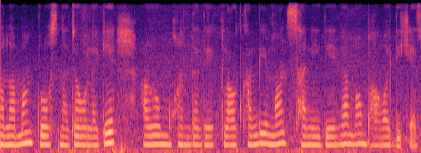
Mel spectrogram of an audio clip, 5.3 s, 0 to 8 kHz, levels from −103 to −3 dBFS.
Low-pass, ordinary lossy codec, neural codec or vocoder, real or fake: 7.2 kHz; none; vocoder, 22.05 kHz, 80 mel bands, Vocos; fake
